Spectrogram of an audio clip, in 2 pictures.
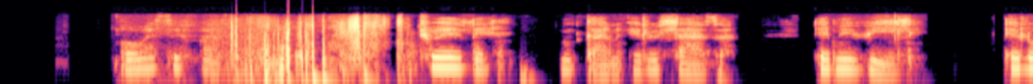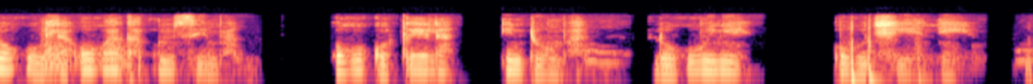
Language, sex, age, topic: North Ndebele, female, 36-49, health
